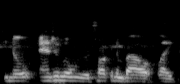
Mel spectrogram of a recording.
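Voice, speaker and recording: A man co-hosting a casual podcast, animated and joking, laughing often as he talks. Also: fairly high pitch, rapid-fire, breathy edge, no room sound, phone-quality sound. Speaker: podcast co-host.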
